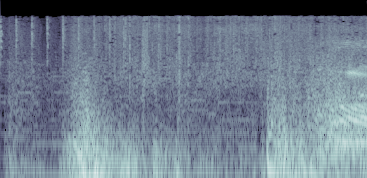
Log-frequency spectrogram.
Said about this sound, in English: I don't think the goal is for the hot stove to actually blow up. No. We need it to blow up. But it's for like effect.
